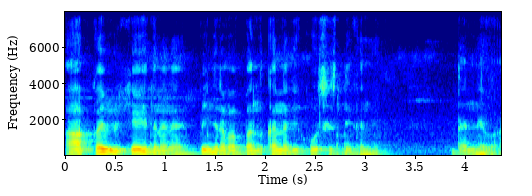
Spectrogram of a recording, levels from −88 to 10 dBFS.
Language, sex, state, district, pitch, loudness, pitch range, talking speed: Garhwali, male, Uttarakhand, Tehri Garhwal, 80 Hz, -27 LUFS, 75-90 Hz, 220 wpm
